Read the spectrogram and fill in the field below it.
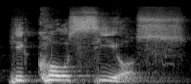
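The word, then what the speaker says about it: hekousios: willingly willingly was translated from the Greek word hosio hosio h e k o u s i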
